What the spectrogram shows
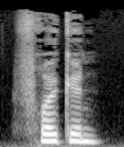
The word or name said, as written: frøken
